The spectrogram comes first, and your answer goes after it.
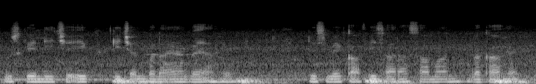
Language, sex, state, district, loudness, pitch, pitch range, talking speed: Hindi, male, Maharashtra, Gondia, -18 LUFS, 125 Hz, 120-130 Hz, 145 wpm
